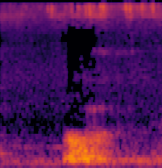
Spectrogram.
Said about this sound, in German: Aber ich furze. Oh, es ist fast genauso schön.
